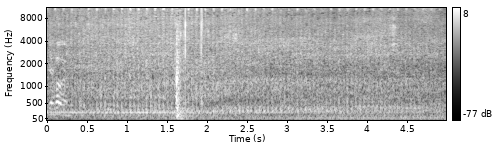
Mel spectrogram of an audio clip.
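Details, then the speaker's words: Isuzu 4HK1 diesel truck engine (NPR/NQR90), previously knocking, running after repair; the driver reports the engine works fine: steady, even low diesel rumble with no knock or tapping. Normal idle. "Доехал всё хорошо спасибо большое мотор хорошо работает без проблем спасибо громадное"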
